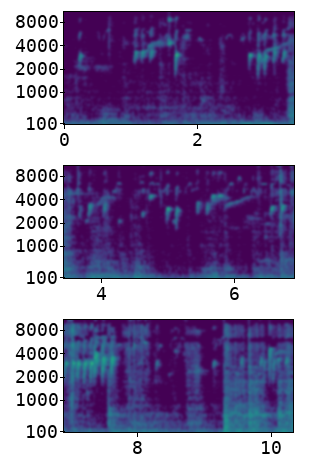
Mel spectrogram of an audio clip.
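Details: Goldfinch chicks at feeding time during the breeding season: scattered high tweets and short rising notes in bursts, busier near the end, with rustling and knocking sounds and a low hum beneath.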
